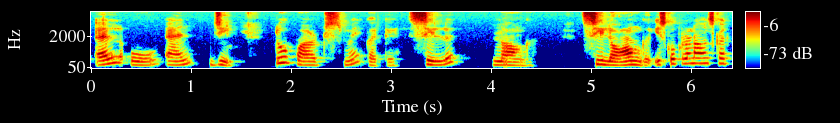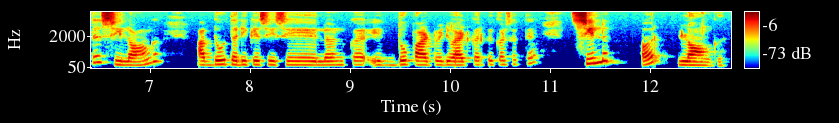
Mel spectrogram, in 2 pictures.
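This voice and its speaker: An Indian woman teacher with a mellow, darker voice, speaking very slowly. She spells words out letter by letter with patient repetition, like a lesson for young kids. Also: mid-range voice.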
